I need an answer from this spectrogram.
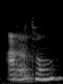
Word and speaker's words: Achtung: the playgrounds, and many of you mentioned the Achtung, is that how you pronounce it? Achtung. Achtung.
